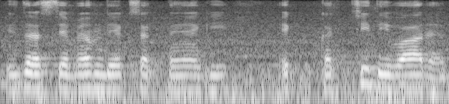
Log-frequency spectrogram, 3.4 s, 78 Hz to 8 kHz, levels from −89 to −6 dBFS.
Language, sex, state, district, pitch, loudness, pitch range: Hindi, male, Uttar Pradesh, Shamli, 145 Hz, -17 LUFS, 140-150 Hz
